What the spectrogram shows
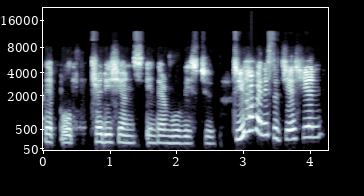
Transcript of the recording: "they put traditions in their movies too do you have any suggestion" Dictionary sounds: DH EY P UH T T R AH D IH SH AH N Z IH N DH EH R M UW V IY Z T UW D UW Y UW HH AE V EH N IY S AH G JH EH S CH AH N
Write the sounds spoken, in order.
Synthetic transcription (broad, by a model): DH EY B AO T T R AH D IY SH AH N S IH N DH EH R M UW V IY S T UW D UW Y UW HH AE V EH N IY S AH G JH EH S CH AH N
